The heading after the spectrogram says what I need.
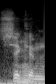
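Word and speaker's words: Sikkim: first organic State Sim Sim that's how you pronounce it sikim now has become indan first fully organic State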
